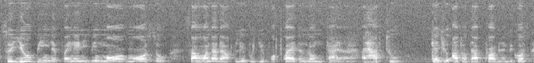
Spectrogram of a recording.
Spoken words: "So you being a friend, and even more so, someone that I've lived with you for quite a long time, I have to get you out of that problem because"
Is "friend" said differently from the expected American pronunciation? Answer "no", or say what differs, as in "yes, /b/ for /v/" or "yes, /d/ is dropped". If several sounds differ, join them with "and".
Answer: yes, /d/ is dropped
